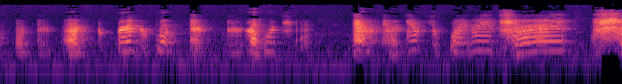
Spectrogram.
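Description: Goffin's cockatoo chattering in a run of speech-like babble: quick bursts of short syllables with a brief pause about halfway, then a longer, drawn-out call near the end.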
